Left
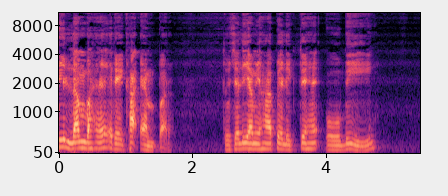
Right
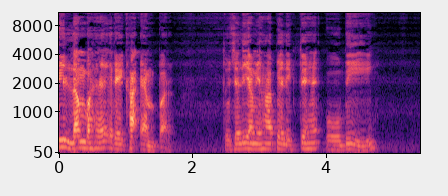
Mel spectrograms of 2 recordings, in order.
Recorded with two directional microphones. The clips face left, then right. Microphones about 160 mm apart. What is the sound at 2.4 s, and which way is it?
Speech, 50° left (ahead or behind).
